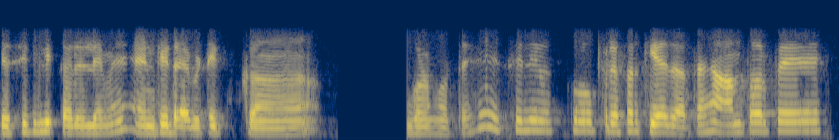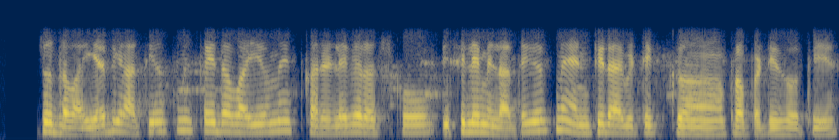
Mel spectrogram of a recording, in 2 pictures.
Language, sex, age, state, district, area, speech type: Hindi, male, 18-30, Madhya Pradesh, Betul, urban, conversation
